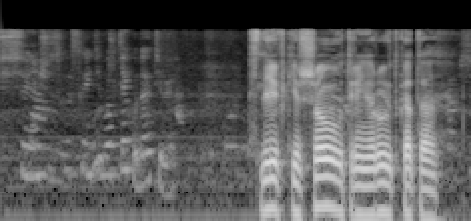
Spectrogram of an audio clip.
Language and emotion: Russian, neutral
